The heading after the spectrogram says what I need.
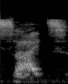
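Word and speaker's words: Seids: big Instagram handle uh it's spelled s-e-i-d-s sides uh her name is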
